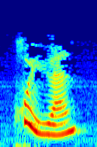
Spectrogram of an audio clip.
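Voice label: "会员", Mandarin Chinese; chinese-flashcards; hsk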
